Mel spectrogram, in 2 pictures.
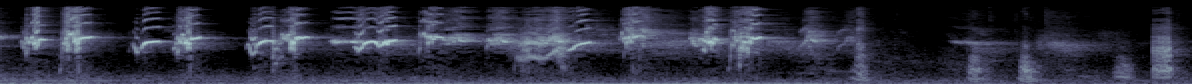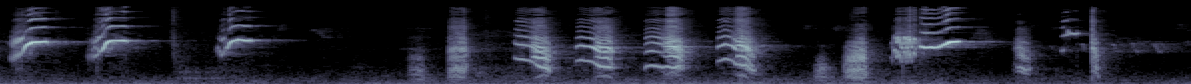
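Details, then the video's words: Javan mynas by day, a young bird calling its companions and others replying: quick runs of sharp, downslurred whistled notes, a short pause, then further bursts of clipped chirps. "Kicauan Jalak Kebo Gacor Siang Hari - Jalak Kebo Muda Memanggil Teman Bikin Semua Jalak Nyaut"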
